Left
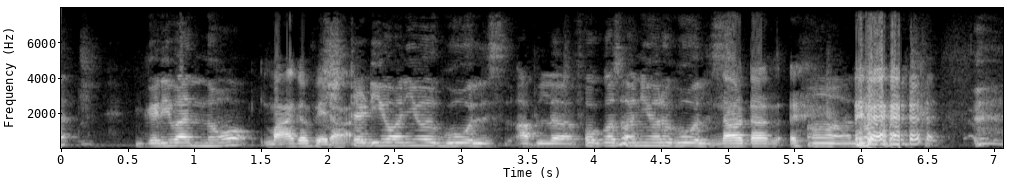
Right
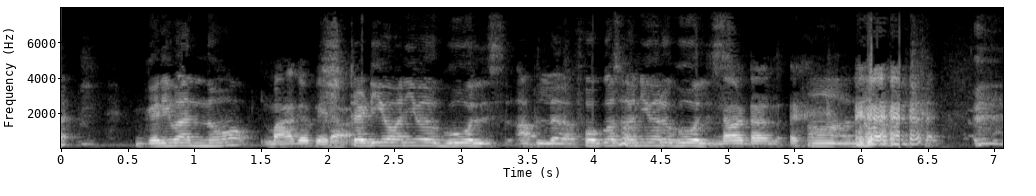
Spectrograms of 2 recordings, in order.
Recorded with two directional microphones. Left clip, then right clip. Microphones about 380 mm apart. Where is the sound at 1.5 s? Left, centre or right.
Left.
